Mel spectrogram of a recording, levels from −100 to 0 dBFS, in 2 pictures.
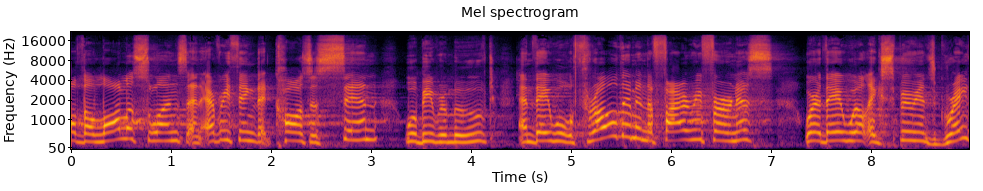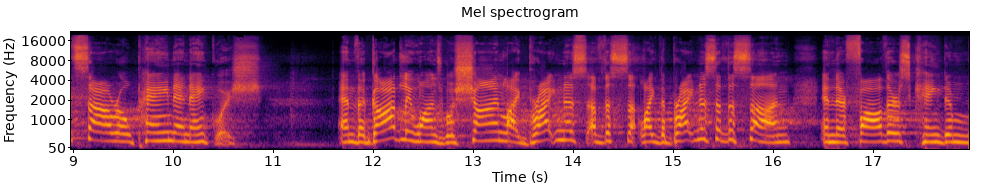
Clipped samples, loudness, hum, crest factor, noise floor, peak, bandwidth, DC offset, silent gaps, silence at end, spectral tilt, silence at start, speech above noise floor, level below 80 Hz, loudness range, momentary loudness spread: under 0.1%; -20 LUFS; none; 18 dB; -55 dBFS; -4 dBFS; over 20 kHz; under 0.1%; none; 0 s; -1.5 dB/octave; 0 s; 34 dB; -76 dBFS; 2 LU; 7 LU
